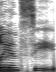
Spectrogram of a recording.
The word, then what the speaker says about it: Brilliancy: Brilliency is the name of the company. Brilliancy.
